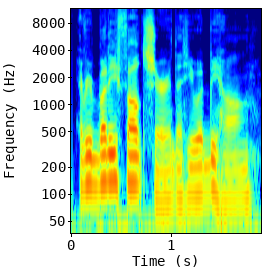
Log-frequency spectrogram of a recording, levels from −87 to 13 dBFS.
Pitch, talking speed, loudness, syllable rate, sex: 105 Hz, 250 wpm, -16 LUFS, 7.0 syllables/s, male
